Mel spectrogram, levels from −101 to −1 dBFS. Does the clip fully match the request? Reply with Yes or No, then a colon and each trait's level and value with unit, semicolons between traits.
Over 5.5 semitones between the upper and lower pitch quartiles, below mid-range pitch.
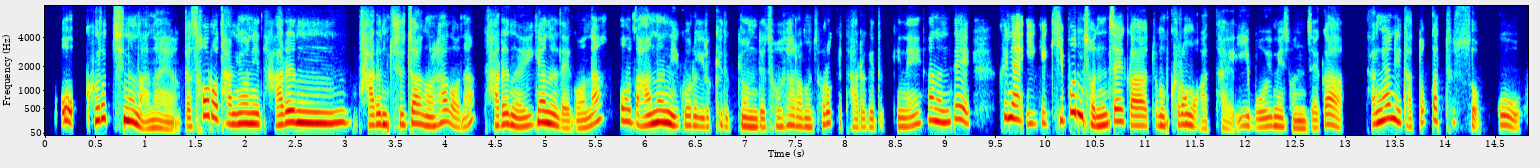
No: wide, 6.3 semitones; high, 190 Hz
